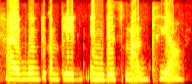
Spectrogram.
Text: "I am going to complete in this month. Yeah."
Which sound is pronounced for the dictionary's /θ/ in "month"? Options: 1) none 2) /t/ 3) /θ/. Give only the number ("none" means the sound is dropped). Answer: 2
